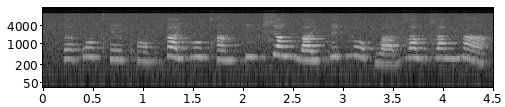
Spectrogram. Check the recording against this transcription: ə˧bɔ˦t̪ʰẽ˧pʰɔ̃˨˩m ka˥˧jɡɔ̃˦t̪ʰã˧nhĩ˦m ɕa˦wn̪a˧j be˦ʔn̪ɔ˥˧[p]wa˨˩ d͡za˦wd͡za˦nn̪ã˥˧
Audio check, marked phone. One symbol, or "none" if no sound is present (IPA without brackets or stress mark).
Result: p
